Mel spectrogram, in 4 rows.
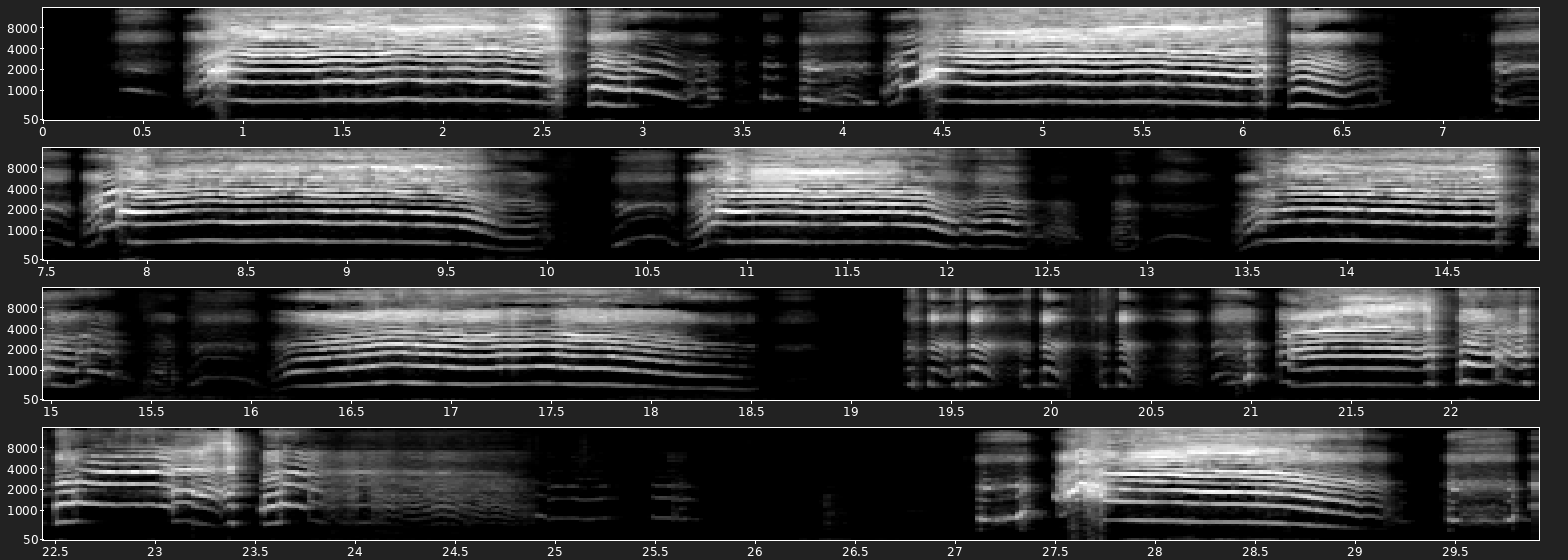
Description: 8 month old baby crying sound effect (Long Version)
